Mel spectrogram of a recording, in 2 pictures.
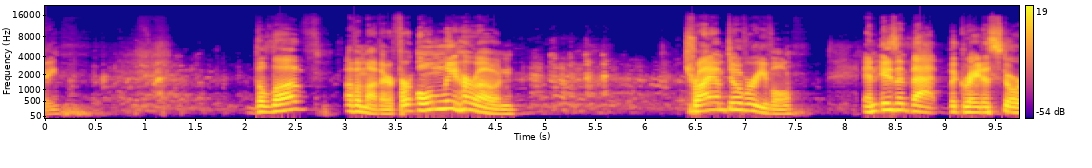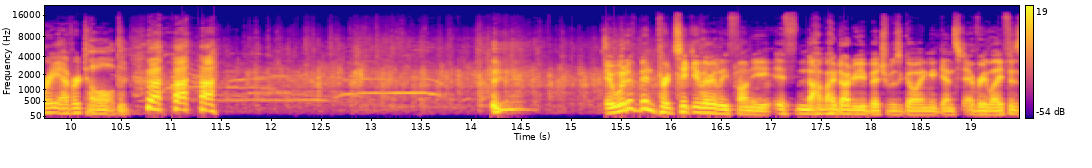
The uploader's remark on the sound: LIVE in Atlanta! This audio is from the March 2022 Atlanta live show.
